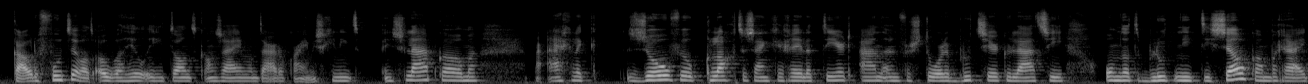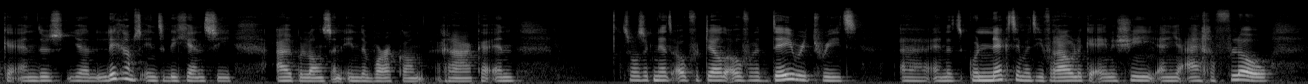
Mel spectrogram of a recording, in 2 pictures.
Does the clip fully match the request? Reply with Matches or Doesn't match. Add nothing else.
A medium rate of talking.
Matches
